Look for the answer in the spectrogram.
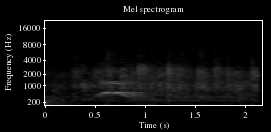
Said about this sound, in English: Go ahead, clap your hands to the Lord. He's worthy.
